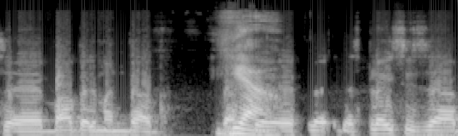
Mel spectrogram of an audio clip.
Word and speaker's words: Bab el Mandeb: It's Bab el Mandab.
